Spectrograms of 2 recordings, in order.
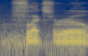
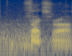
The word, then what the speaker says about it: Flexeril: There was a plethora of prescription medication bottles, Xanax, Flexeril, which is like a muscle relaxer. Flexerol, sorry.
